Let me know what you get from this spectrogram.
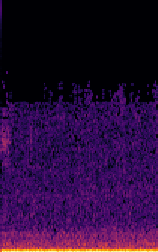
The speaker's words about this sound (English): I'm so grateful for the traffic.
